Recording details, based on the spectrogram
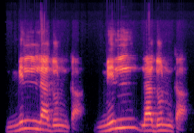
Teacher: نون کی ساؤنڈ ہی نہیں رہے گی, میم کو ڈائریکٹ مرج کریں گے لام کے ساتھ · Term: ادغام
